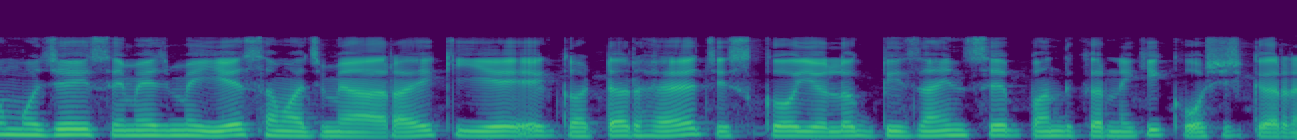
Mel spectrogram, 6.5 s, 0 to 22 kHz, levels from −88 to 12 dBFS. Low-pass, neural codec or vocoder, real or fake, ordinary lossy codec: 7.2 kHz; none; real; none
